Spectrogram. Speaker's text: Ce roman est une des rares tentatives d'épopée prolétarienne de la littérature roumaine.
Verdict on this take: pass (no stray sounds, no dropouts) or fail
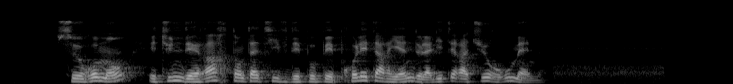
pass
